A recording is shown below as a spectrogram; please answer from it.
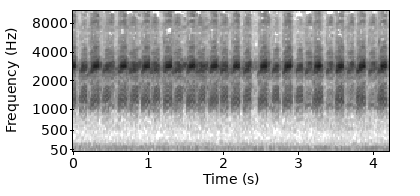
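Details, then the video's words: Water dropwort field frogs, 14 May 2021, with a close chorus of harsh, buzzy croaks beating roughly three per second, each pulse swelling and fading, neighbouring voices filling the gaps. "고향 생각 나게 해주는 개구리 소리, 미나리밭의 그놈들"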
